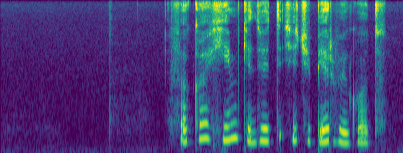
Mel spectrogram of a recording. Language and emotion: Russian, sad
